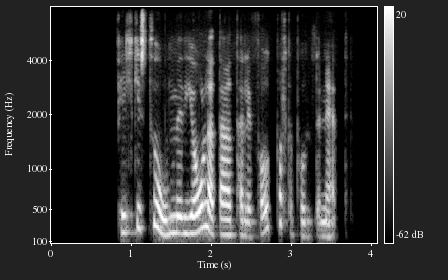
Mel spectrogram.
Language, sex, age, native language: Icelandic, female, 30-39, Icelandic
